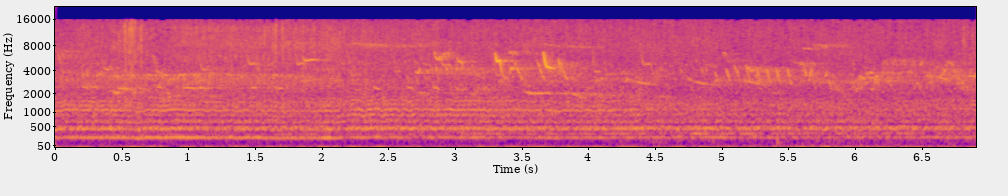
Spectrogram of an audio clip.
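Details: ['Honey bees buzzing in a steady, dense drone, a low hum layered with many even overtones, continuous and unbroken, with faint high chirps from birds drifting in the background.']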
